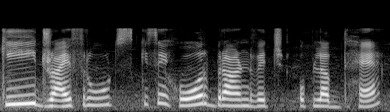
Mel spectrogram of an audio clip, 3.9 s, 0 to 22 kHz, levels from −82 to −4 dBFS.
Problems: continuous background conversations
